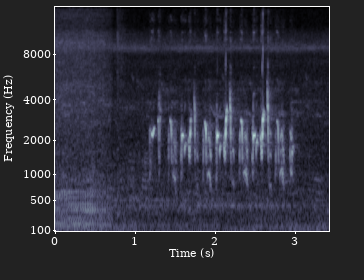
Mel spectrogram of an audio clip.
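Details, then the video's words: Lure recording of a yellow-vented bulbul for bulbuls reluctant to sing: after low rumbling, a fast burst of bubbly, chirping notes runs for about two seconds. "ropelan dan panggilan burung trucuk ini sangat memikat bagus buat pancingan trucuk malas bunyi"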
